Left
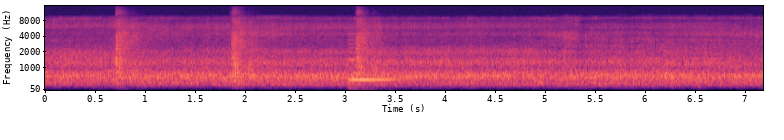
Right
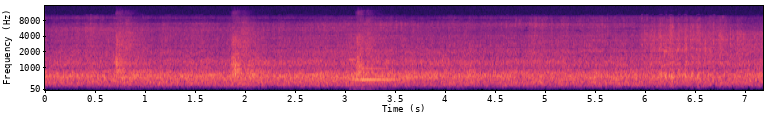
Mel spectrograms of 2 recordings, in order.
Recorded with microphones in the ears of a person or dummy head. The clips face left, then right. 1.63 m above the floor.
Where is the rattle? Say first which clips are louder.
Even; 35° left (ahead or behind), 5 m.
